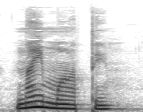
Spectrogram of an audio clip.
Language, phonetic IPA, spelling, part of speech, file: Ukrainian, [nɐi̯ˈmate], наймати, verb, Uk-наймати.ogg
- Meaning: to hire (employ)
